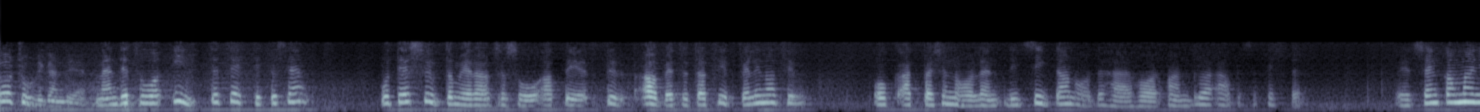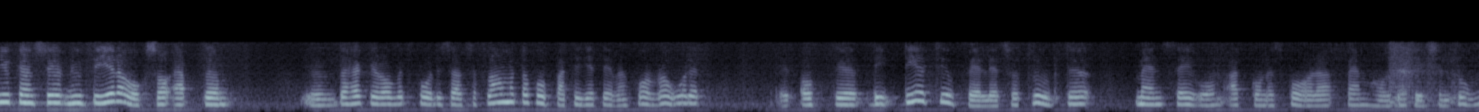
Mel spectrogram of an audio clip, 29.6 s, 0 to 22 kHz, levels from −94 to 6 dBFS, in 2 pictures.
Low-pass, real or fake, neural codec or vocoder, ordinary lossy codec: 5.4 kHz; fake; codec, 16 kHz, 0.4 kbps, LongCat-Audio-Codec; none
